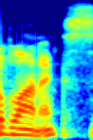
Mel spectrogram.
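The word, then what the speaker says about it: Blahnik: By the way, is Blonics, that's not how you say it, right? – It's Manolo Blonics.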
